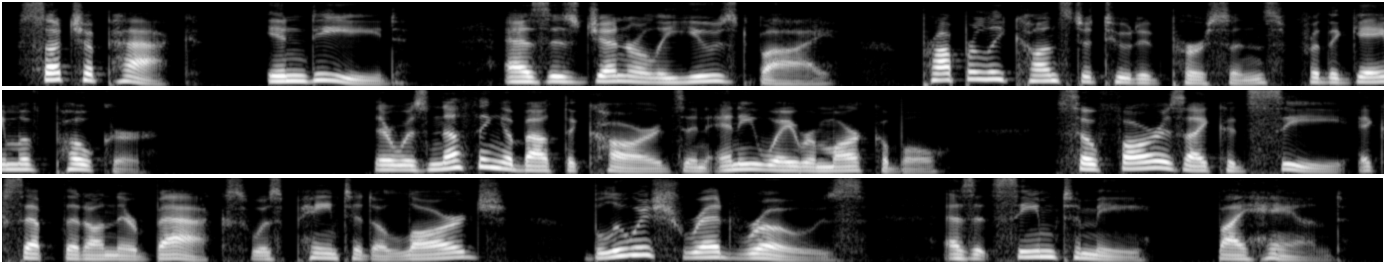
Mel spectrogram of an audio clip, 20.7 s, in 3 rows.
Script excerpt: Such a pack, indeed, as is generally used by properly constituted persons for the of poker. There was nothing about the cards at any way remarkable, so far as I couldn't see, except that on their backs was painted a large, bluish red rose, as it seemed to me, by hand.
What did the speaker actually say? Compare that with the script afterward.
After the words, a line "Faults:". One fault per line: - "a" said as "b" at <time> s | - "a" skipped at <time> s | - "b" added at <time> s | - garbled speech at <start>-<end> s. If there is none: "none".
Such a pack, indeed, as is generally used by properly constituted persons for the game of poker. There was nothing about the cards in any way remarkable, so far as I could see, except that on their backs was painted a large, bluish red rose, as it seemed to me, by hand.
Faults:
- "game" added at 6.7 s
- "at" said as "in" at 10.3 s
- "couldn't" said as "could" at 12.9 s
